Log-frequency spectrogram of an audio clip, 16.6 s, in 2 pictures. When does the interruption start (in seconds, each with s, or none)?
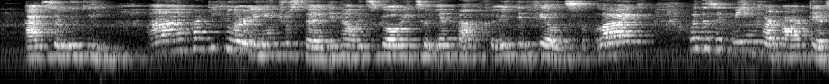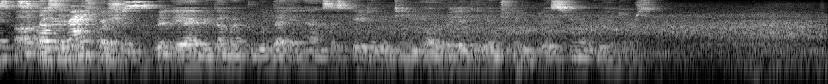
8.4 s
